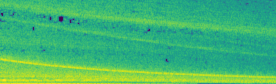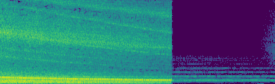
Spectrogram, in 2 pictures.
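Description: Electronic dance track ending with a long falling synth sweep over music that thins and fades, the bass dropping out about three seconds in. Everything then cuts off suddenly, leaving near silence before the next track.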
